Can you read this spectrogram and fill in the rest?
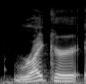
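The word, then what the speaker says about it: Reicher: Riker. – Riker? – Riker. – Does that ring any kind of significance to me? – Since you actually have a primordial deity, yes, it does. Riker is essentially a blood priest.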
